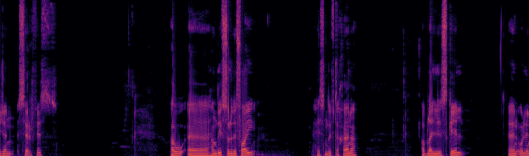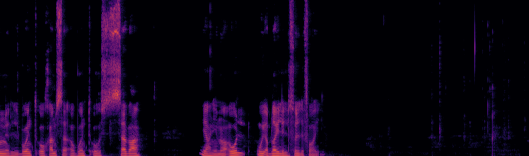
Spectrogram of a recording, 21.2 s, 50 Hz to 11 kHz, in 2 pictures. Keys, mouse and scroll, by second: 3.0 Tab, 4.3 click, 4.7-5.4 drag, 5.7-6.4 alt+middle drag, 6.6 Tab, 7.9 Tab, 8.2 ctrl+a, 10.4-14.2 drag, 14.6-15.3 alt+middle drag, 16.1-18.3 drag, 19.3 Tab, 19.7 middle click, 20.1 ctrl+middle click, 20.5 shift+middle click, 20.9 middle click.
